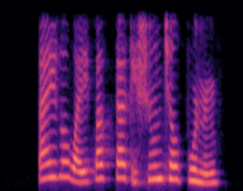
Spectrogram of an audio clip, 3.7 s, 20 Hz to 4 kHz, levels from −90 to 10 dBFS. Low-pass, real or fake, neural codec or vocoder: 3.6 kHz; fake; codec, 16 kHz, 0.5 kbps, FunCodec, trained on LibriTTS, 25 frames a second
